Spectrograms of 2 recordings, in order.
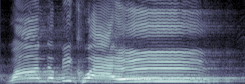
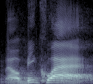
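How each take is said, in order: First: High, loud, slow imitated bellow; mock shout. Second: Said in the usual way. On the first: The lady on Good Times yelling at Wanda, high loud mock shout. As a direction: drag out a big showy yell. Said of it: "be like the lady".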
